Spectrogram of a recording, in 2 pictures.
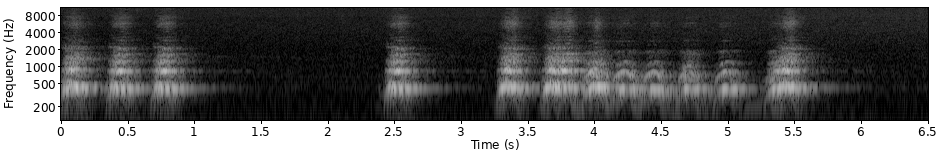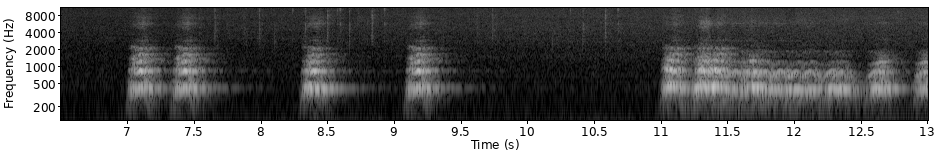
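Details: Dogs in a pack bark at knocking on a door. Clusters of sharp barks come with irregular pauses, and the clip ends in a dense, overlapping chorus of barking.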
